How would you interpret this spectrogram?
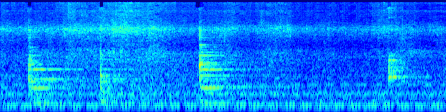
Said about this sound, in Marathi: आता ह्या स्टेजला आपल्याला जो आपण टोमॅटो घेतला होता तो घालून घ्यायचा आहे. टोमॅटो आपल्याला छान असा परतून घ्यायचा आहे.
